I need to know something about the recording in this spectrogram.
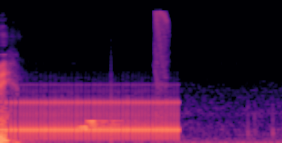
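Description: A game jingle plays as a task completes.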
